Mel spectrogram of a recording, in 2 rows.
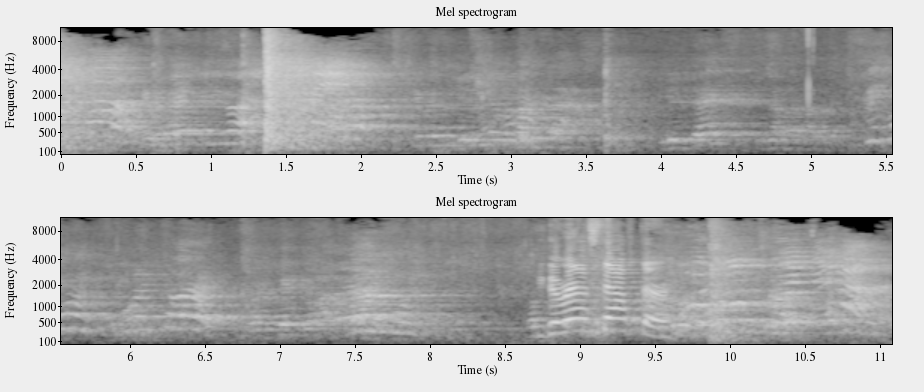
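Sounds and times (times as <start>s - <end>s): people talking: 8.7s - 11.0s.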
